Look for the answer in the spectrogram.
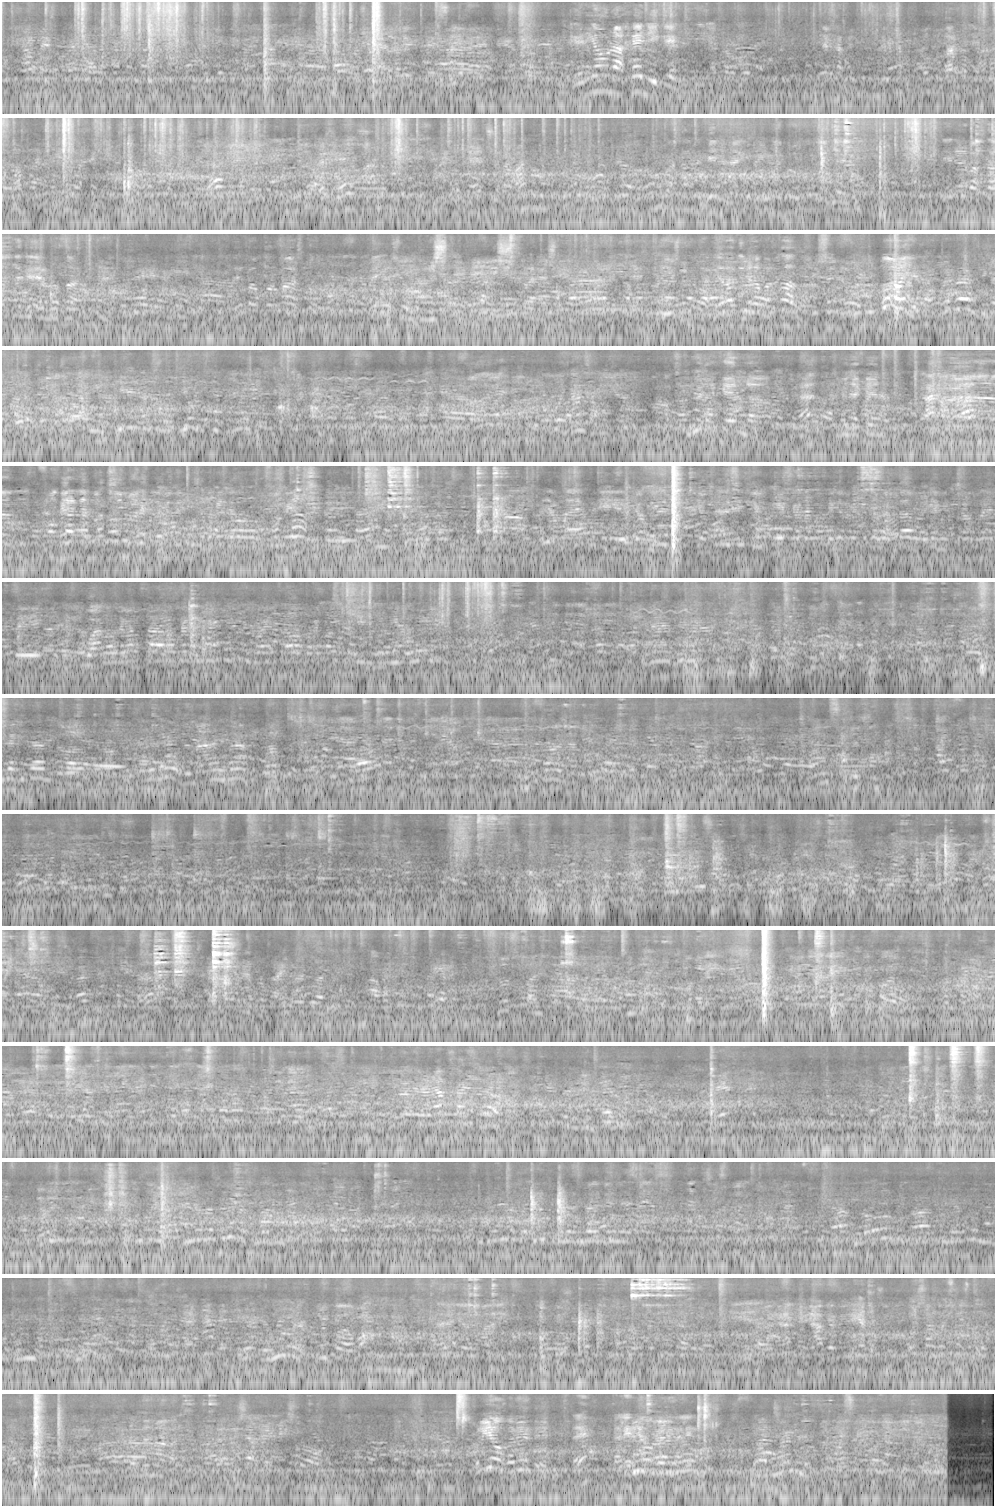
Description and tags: Bar on the night train from Paris to Madrid, waiters serving drinks, people chatting in Spanish
bar, chatting, people, train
